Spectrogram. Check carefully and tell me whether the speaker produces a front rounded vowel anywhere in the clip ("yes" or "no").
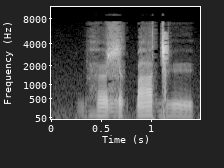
yes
